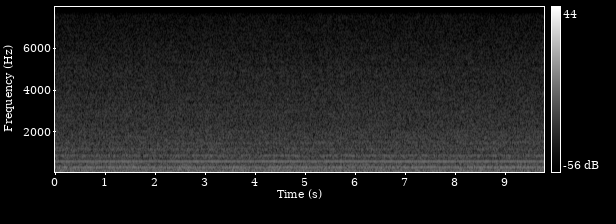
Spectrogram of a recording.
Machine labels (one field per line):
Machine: fan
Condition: abnormal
